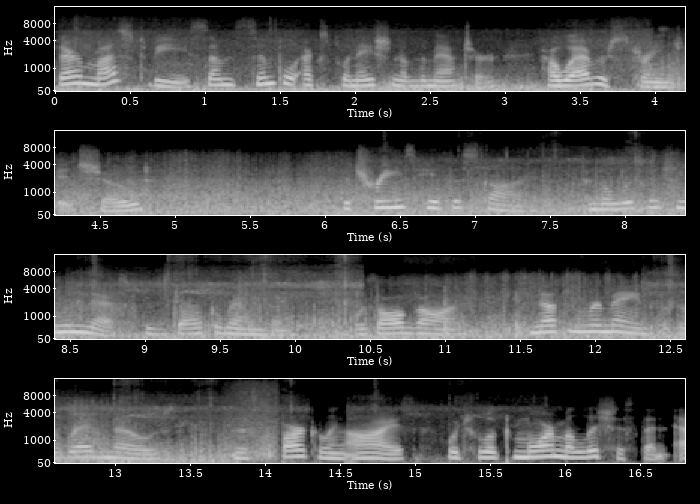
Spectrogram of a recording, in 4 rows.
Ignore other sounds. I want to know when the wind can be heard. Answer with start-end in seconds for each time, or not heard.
0.0-14.1.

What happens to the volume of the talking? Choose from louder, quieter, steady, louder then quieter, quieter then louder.
steady.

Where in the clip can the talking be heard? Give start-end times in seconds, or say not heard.
0.0-4.8, 6.1-16.7.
